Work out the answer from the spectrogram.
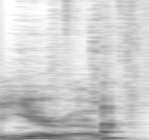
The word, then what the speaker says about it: gyro: it's a euro. It's a euro. It's a euro, sorry. Euro, gyro, gyro. You gotta, it's pronounced euro.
